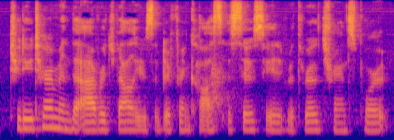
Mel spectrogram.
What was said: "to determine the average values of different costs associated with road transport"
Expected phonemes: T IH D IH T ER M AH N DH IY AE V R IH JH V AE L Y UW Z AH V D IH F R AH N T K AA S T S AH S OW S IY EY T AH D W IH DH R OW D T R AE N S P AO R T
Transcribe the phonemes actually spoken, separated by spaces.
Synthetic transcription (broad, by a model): T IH D IH T ER M AH N DH IY AE V R IH JH V AE L Y UW Z AH V D IH F R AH N K AA S T S AH S OW S IY EY T AH D W IH DH R OW D T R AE N S P AO R T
